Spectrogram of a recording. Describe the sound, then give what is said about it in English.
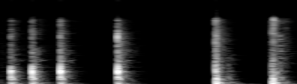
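Six sharp knocks on a door: three quick raps, a single knock after a short gap, then two more after a longer pause. “Are going to knock, then start singing. Then start singing when she answers the door. Knock and then. But real quickly, just like knock, knock, knock, and then.”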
